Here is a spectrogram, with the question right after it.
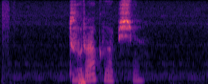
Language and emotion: Russian, neutral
